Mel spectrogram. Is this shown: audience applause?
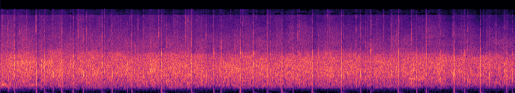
yes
